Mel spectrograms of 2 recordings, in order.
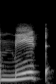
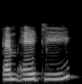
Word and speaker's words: MATE: boots you into the mate desktop environment let me pronounce it m80 you can call it whatever you want mate or mate desktop environment so as you can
